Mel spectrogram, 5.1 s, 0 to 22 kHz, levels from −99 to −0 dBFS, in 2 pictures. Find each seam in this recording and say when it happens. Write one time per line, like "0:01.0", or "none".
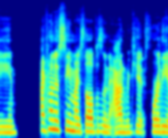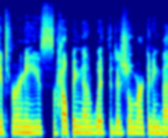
0:03.4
